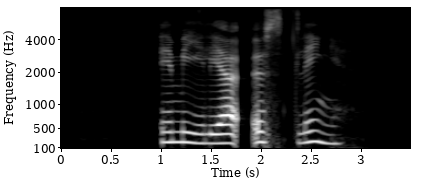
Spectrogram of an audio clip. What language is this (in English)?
Swedish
